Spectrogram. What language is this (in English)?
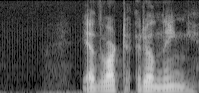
Norwegian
